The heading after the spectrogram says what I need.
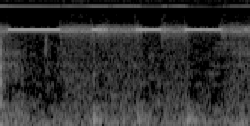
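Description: A thin, steady high-pitched squeal comes in short repeated bursts with little else behind it; that's the coil driver squealing on fast-switching transistors.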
